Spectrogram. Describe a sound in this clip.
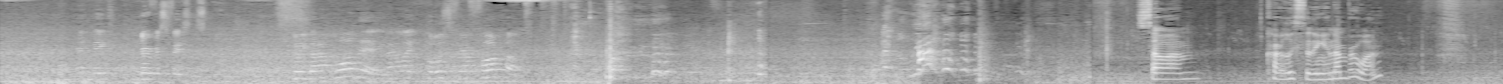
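A young woman shouts and sings loudly close by.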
